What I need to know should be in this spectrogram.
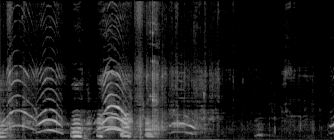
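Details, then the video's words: Newborn kittens mew when they feel insecure: a run of thin, high, arching cries, several quick in a row, then a longer drawn-out mew. A soft peep and the start of another cry follow after a quiet pause. "قطط صغيرة حديثة الولادة تموء عند احساسها بعدم الطمأنينة"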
